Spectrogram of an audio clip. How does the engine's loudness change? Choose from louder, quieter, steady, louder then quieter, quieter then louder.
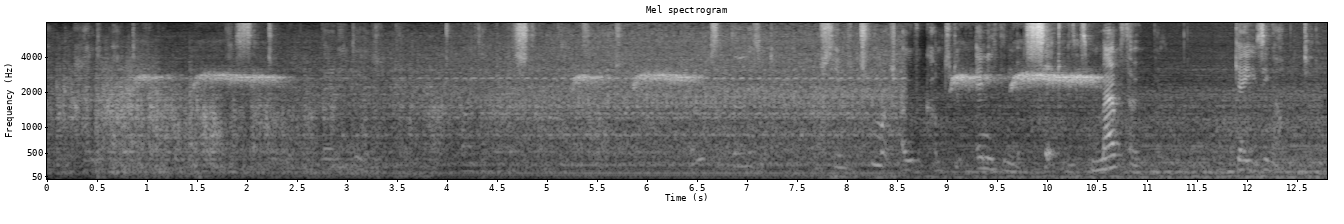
louder.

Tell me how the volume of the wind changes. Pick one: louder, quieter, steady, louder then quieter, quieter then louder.
quieter then louder.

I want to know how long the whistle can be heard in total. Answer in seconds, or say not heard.
5 s.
